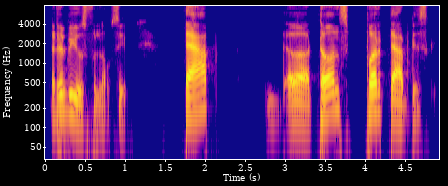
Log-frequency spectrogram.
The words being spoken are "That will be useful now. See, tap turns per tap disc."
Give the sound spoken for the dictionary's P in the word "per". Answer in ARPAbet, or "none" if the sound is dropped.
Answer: P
